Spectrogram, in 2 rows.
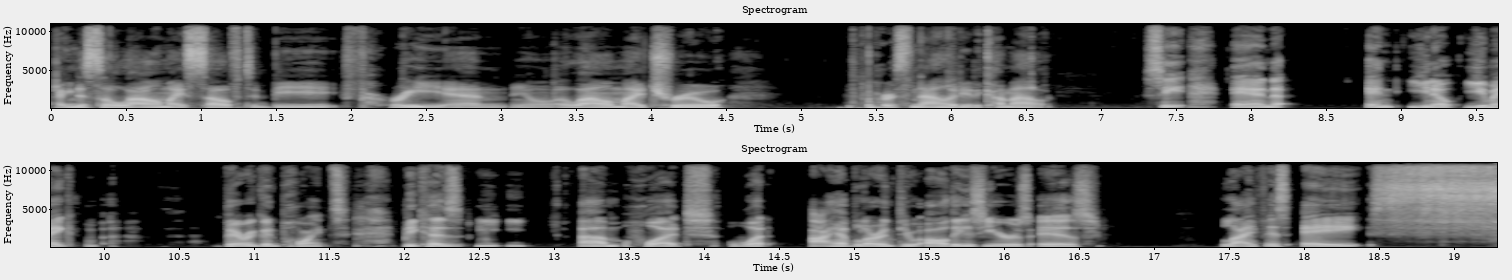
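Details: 22-year-old man who has stuttered his whole life, recently reaching confidence and acceptance of it, speaking in a real podcast interview; stuttering.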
